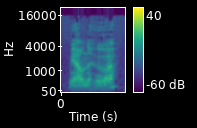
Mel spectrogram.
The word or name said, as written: Meall na h-Uamha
